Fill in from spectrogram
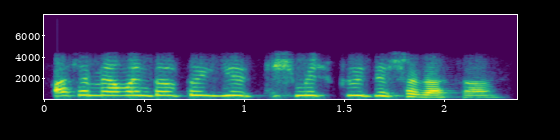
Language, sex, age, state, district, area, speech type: Kashmiri, female, 30-45, Jammu and Kashmir, Srinagar, urban, conversation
